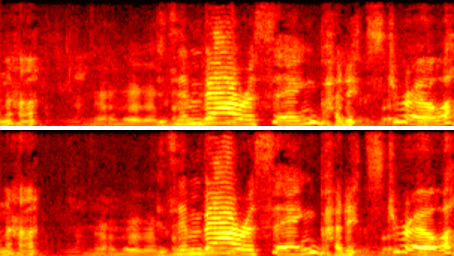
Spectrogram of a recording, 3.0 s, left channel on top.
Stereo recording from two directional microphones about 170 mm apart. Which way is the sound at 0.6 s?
60° right (ahead or behind).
